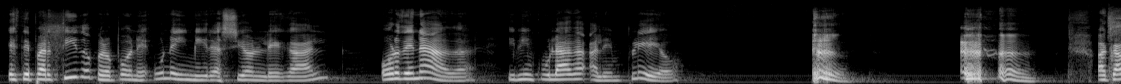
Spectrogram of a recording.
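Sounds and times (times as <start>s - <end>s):
speech: 0.1s - 6.9s, 8.2s - 8.6s, 9.6s - 10.4s, 11.0s - 11.2s
person coughing harshly: 8.2s - 8.6s, 9.6s - 10.4s.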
